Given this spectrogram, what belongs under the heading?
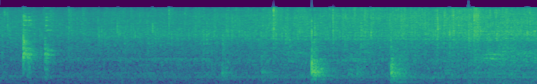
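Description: Chicken pieces, about half cooked, sizzle and fry steadily in a pan as fennel seeds go in, with a few sharper stirring bursts and scrapes breaking through the constant hiss, no voices.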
